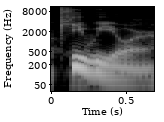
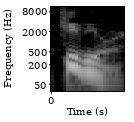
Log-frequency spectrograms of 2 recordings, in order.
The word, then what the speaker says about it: Kiwior: How do you pronounce his name? Kivior or Kiwior? No, it's Kivior. Kivior.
